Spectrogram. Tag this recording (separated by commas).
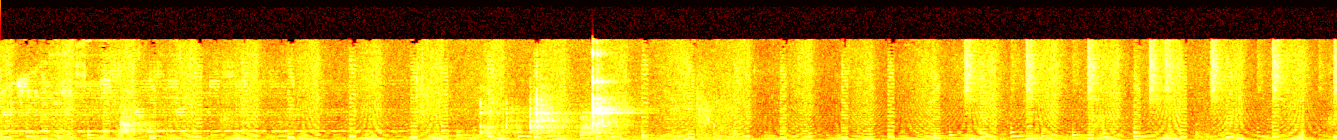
Music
